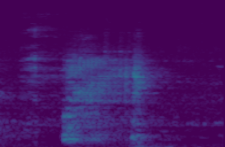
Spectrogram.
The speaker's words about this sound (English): That wasn't a fart, I swear. It was the chair. It was the chair, I swear. The chair.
